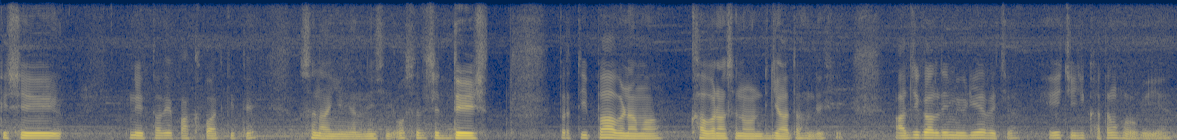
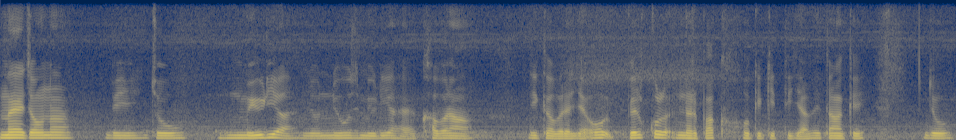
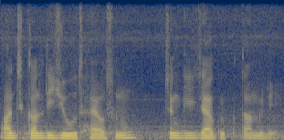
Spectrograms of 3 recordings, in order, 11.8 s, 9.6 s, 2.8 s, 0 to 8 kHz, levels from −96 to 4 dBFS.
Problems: none marked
